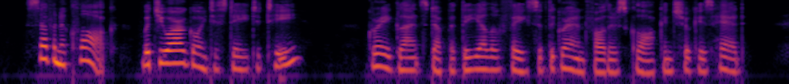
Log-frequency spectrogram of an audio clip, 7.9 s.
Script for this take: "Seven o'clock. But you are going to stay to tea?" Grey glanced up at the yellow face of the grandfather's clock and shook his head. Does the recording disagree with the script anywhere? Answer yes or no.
no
